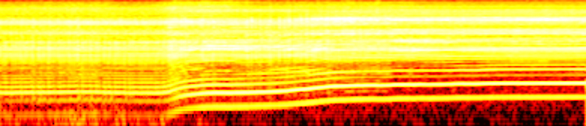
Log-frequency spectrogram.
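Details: Customer's Fox twin-cylinder glow model engine on outdoor test run, glow igniter left on: smooth buzz jumps up then climbs to a clean, even high-rpm scream with no sag; running healthy.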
